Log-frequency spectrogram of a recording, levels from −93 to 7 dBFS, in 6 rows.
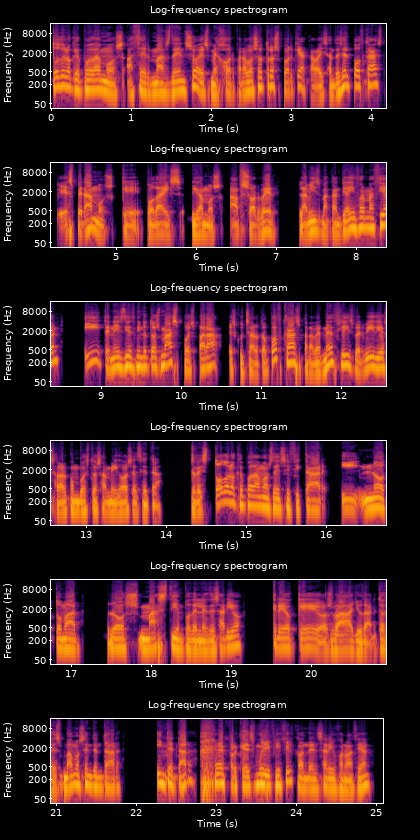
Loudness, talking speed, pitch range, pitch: -18 LUFS, 185 wpm, 105-150 Hz, 120 Hz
